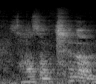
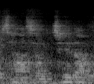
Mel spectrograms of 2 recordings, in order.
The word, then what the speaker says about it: 사성제: 원래 이 한자로 찾을 때는 채입니다. 채라는 말인데, 여기 불교에서 읽을 때는 죄라고 읽습니다. 그러니까 이거를 사성체라고 읽지 않고 사성제라고 읽습니다.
